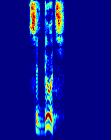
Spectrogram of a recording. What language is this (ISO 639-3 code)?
kab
